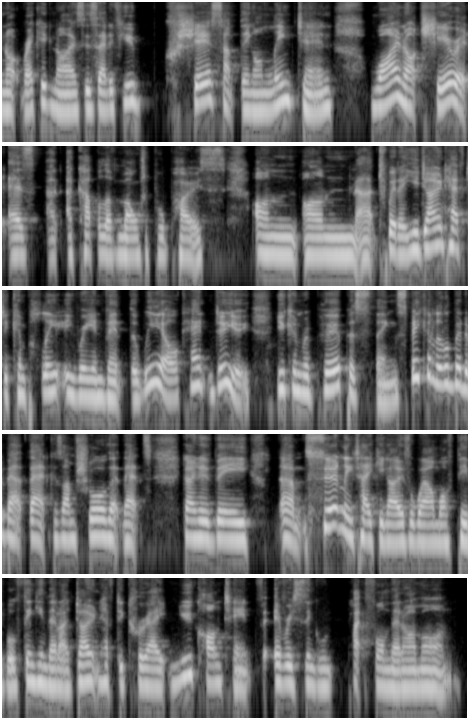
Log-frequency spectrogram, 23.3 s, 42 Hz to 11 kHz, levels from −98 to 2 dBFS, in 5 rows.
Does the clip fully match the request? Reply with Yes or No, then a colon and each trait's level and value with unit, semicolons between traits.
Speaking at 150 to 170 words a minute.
No: average, 195 wpm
